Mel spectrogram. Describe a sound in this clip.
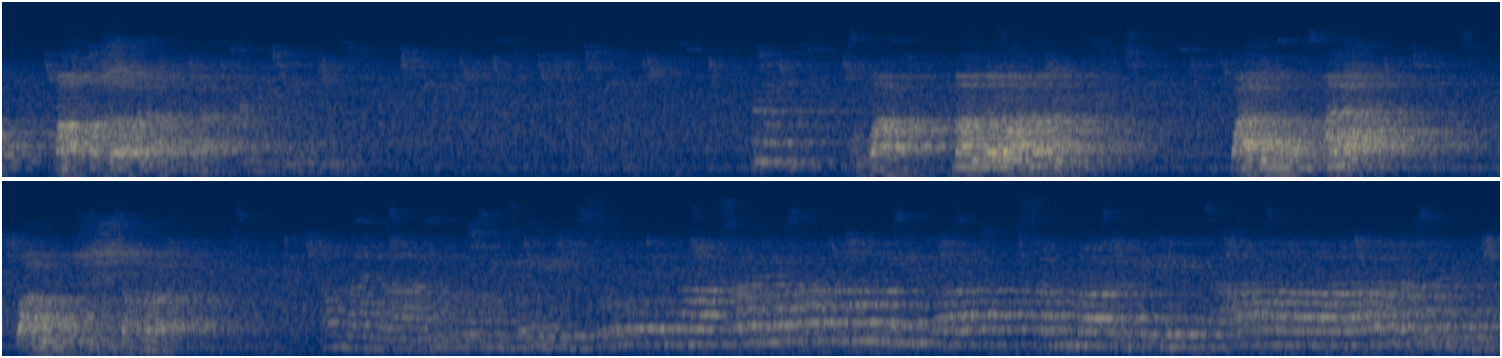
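A man chants through a loudspeaker in a large echoing hall.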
